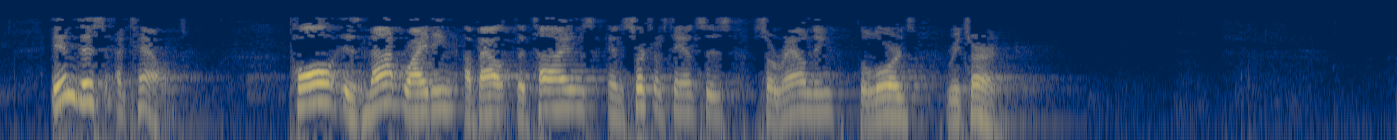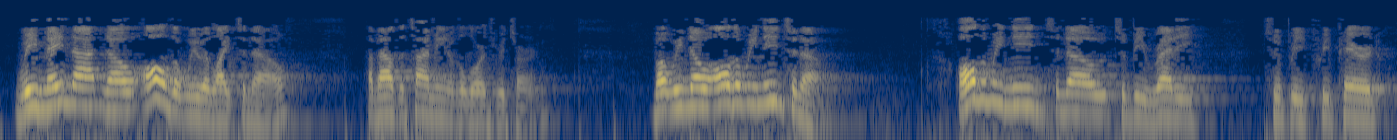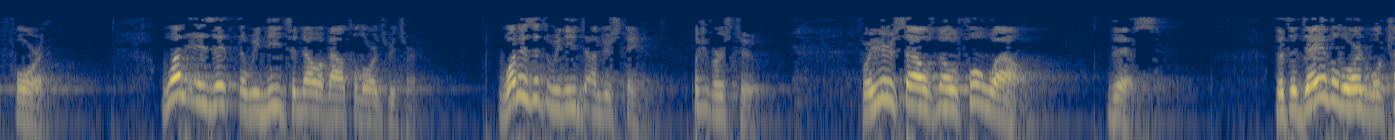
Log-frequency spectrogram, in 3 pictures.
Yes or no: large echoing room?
yes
